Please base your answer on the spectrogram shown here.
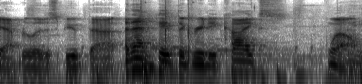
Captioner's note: claps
